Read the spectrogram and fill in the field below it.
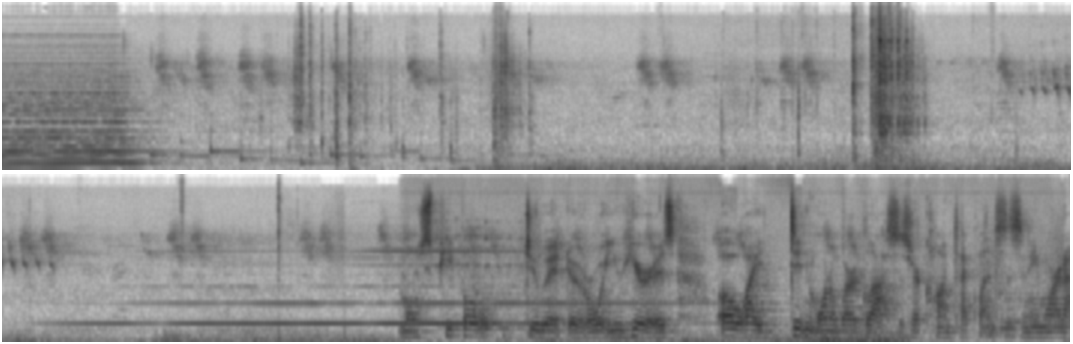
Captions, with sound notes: (birds chirping) - Most people do it or what you hear is, oh, I didn't want to wear glasses or contact lenses anymore.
